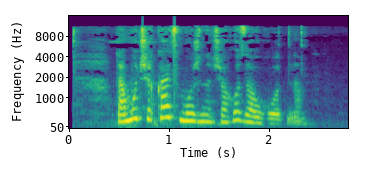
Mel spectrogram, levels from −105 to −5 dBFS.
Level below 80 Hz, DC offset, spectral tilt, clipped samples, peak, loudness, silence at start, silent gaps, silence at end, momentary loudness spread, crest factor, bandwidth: -58 dBFS; under 0.1%; -2.5 dB/octave; under 0.1%; 0 dBFS; -13 LUFS; 0.05 s; none; 0.45 s; 20 LU; 16 dB; 14.5 kHz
